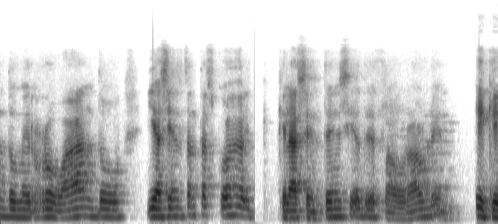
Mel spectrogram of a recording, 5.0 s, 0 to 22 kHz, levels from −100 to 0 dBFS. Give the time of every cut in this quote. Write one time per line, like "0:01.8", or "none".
0:02.5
